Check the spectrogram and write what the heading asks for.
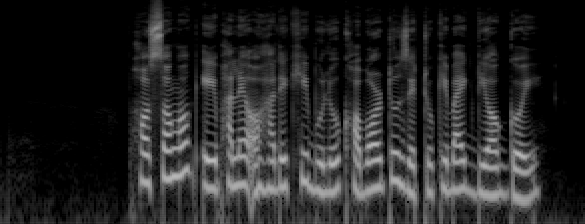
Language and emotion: Assamese, neutral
